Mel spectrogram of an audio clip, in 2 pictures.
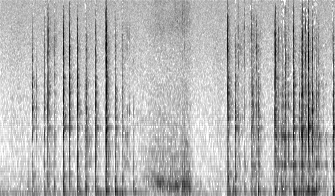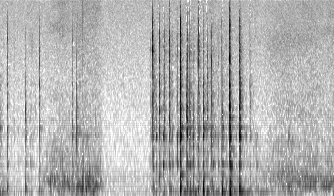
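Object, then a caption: Clear plastic cosmetic bottle. Long nails tap rapidly on the sides of a hollow, nearly empty clear plastic cosmetic bottle. Three bursts of quick, dry, short clicks are separated by softer rubbing sounds, with the body of the sound sitting low.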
